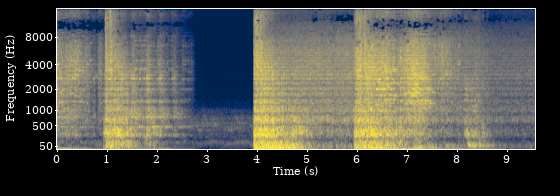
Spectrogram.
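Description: Drink cans clatter onto a hard floor.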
